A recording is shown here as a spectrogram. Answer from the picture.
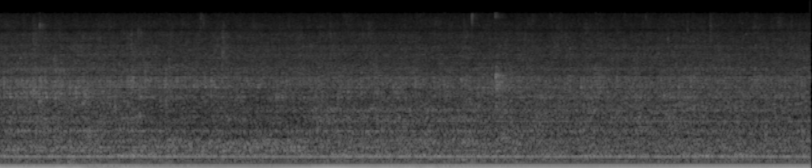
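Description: Steady low hum of running equipment with a constant tone, unchanging throughout.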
